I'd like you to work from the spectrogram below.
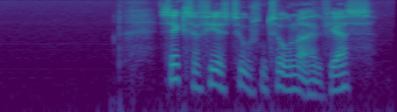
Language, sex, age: Danish, male, 51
